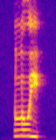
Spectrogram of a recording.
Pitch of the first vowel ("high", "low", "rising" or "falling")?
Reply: falling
